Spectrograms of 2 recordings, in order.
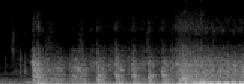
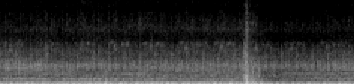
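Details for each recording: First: Ford Falcon, a neglected car not started for a while, key cycled to prime the fuel pump: short quiet pause, then it catches at once and settles into a steady, rising idle; clean normal start, slight lifter tick and belt squeak noted. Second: Ford Falcon bought cheaply and barely driven, idling with a slight belt squeak noted earlier: a loose, uneven metallic rattle rides on the idle, coming from the exhaust at the rear. Exhaust rattle.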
